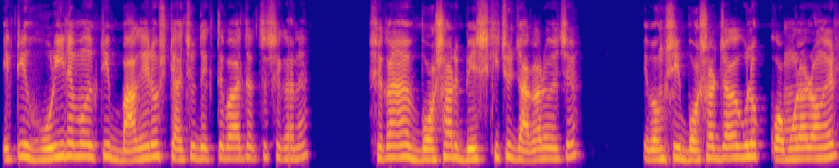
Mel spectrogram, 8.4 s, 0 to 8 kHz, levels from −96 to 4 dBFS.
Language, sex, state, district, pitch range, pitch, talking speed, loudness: Bengali, male, West Bengal, North 24 Parganas, 180-215 Hz, 195 Hz, 155 wpm, -16 LUFS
